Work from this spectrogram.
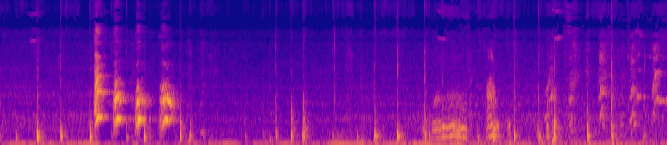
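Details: Miniature Dachshund giving a burst of short, high yipping barks, then a softer, wavering whimper. Faint clicks and light handling noise run throughout.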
